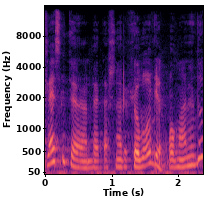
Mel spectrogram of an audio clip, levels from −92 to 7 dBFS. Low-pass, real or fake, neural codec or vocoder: 14.4 kHz; fake; codec, 44.1 kHz, 3.4 kbps, Pupu-Codec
